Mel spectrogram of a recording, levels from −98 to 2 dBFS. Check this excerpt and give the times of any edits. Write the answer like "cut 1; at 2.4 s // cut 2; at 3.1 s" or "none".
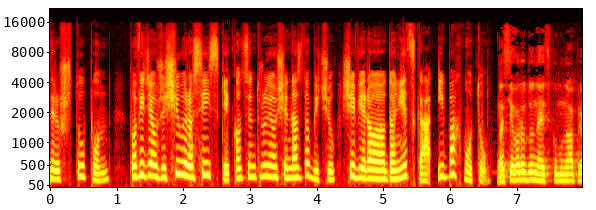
none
